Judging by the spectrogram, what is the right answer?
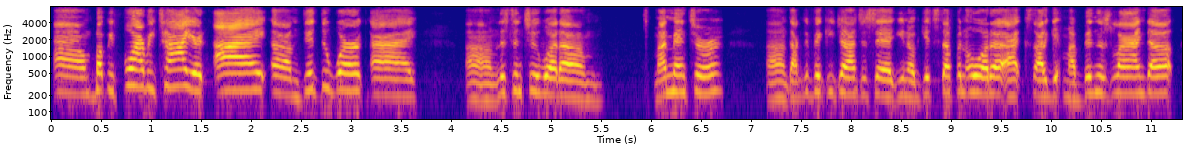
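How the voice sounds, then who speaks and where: A woman's voice: medium pitch, normal speed, sharp tone, no room sound, muffled recording. A woman in her fifties from New York, with a New York accent, telling her story in a bold, sassy way as an interview guest. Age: 50s. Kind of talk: casual interview.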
